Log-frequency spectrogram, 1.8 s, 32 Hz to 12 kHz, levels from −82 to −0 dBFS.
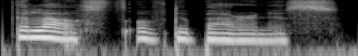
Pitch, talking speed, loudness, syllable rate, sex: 190 Hz, 170 wpm, -19 LUFS, 4.5 syllables/s, female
